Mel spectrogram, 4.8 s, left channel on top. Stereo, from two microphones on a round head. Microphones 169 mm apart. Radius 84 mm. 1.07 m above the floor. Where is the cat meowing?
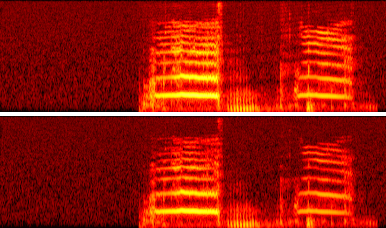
30° left (ahead or behind); by 4.7 s 70° left (ahead or behind).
